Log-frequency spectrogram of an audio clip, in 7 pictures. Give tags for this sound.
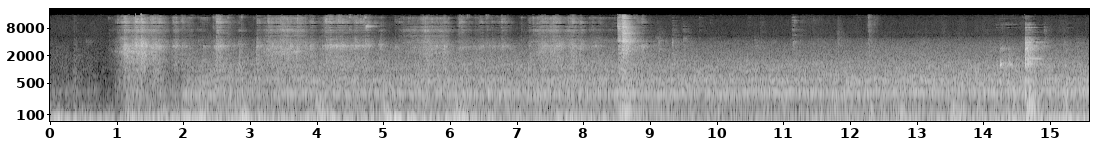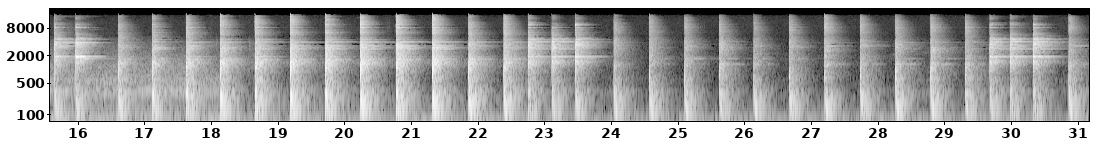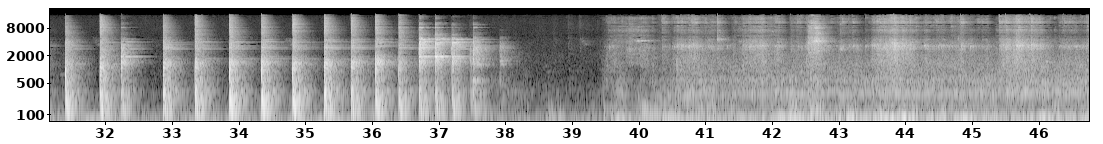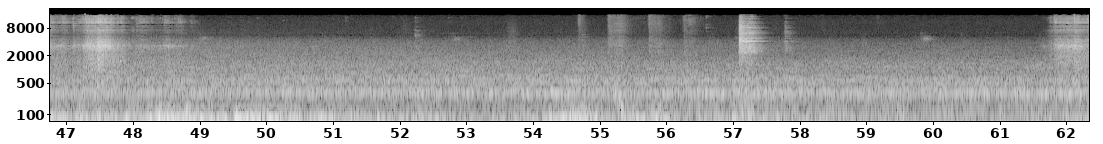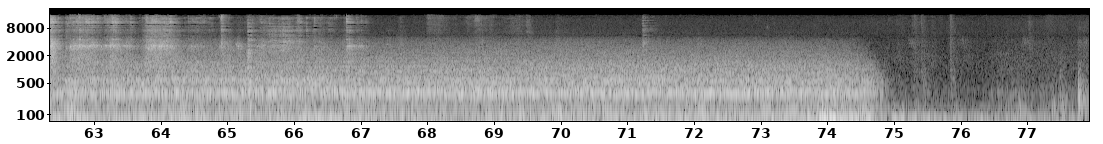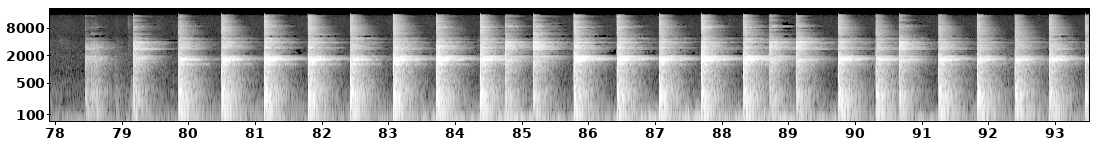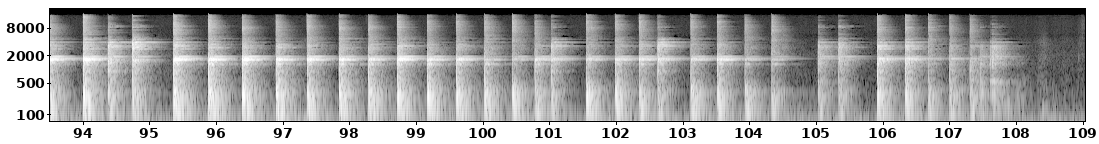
smithy; village; binaural; 3d-recording; field-recording; countryside; anvil; country-life; country

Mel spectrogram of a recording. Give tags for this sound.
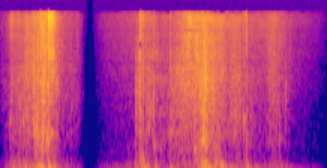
gun; holster; sfx

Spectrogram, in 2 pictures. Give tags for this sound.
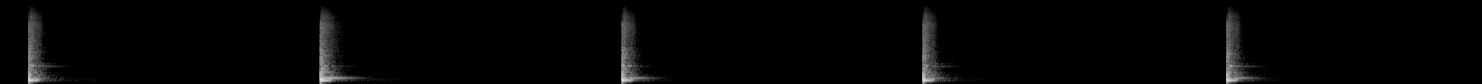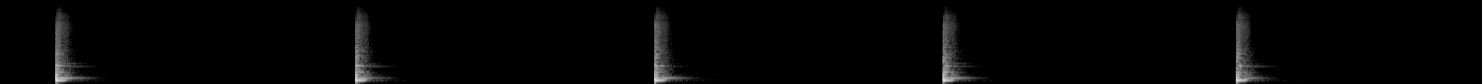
drum; hit; percussion; snare; snare-drum

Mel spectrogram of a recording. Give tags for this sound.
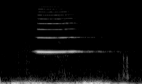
cacophonous; close; closing; discordant; door; gate; heavy; open; opening; portal; screech; shrill; slide; sliding; squeak; squeaky; squeek; squeeky; wood; wooden

